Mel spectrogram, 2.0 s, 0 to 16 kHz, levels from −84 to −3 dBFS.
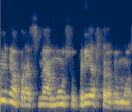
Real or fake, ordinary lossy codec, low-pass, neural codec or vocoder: real; Opus, 32 kbps; 14.4 kHz; none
